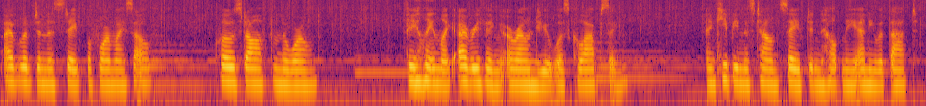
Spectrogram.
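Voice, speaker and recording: An actress plays a hard-bitten female private investigator in a noir audio drama. Her voice sits a little low and stays very level, grim and measured, guarded yet protective. Faint music runs behind her. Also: level tone, low-quality recording. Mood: brooding. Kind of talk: noir first-person narration and audio drama dialogue.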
